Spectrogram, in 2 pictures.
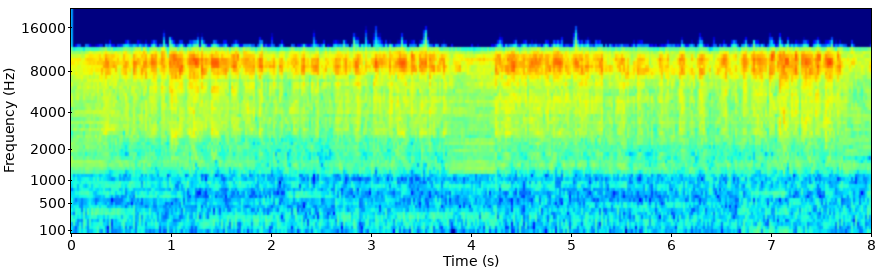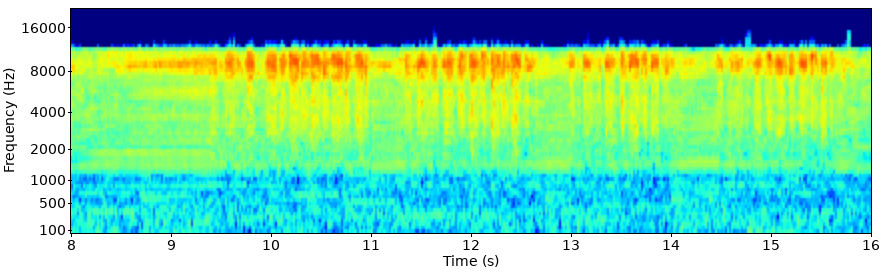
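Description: MicroPen electric microneedling pen buzzing steadily as it is worked over the skin, its level rising and falling as it is moved and pressed.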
